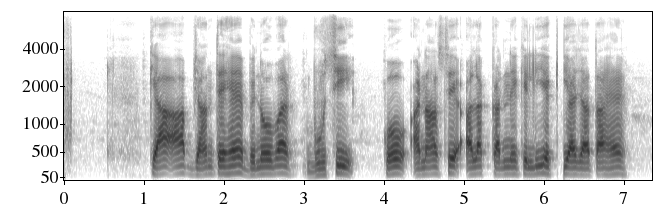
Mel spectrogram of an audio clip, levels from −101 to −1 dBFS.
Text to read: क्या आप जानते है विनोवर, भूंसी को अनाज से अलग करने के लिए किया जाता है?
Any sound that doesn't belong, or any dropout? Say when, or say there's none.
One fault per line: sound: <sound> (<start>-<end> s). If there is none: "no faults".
sound: dropout (6.2-6.2 s)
